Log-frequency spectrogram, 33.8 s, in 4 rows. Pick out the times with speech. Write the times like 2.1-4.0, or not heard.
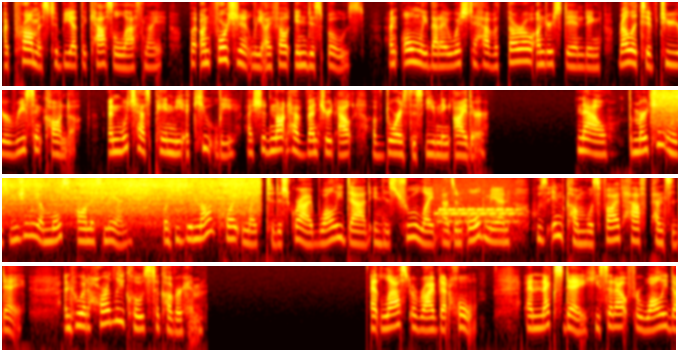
0.0-14.6, 15.6-27.9, 29.9-33.7.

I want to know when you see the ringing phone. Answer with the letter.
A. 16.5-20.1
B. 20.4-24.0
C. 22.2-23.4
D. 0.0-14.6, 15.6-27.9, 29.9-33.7
C.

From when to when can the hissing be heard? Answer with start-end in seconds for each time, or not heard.
16.5-20.1.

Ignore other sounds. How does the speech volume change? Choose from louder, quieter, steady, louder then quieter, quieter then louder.
steady.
